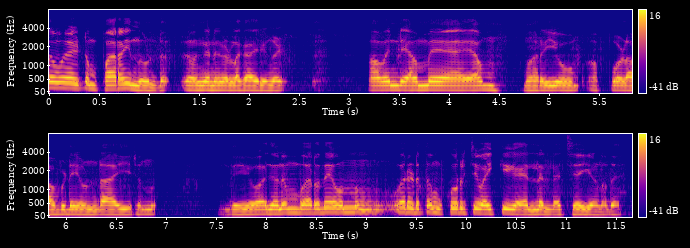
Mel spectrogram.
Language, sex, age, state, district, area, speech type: Malayalam, male, 45-60, Kerala, Thiruvananthapuram, rural, spontaneous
